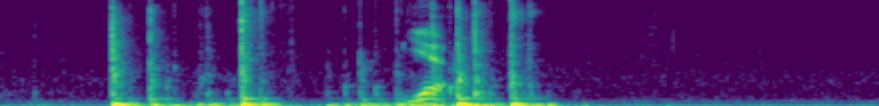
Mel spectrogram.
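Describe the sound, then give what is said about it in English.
Fast clicking of keys on a computer keyboard, a rapid burst of sharp taps lasting a couple of seconds, with a person briefly speaking over it, as someone types to look up a band's name. “Are you ready for some ASMR typing?”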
